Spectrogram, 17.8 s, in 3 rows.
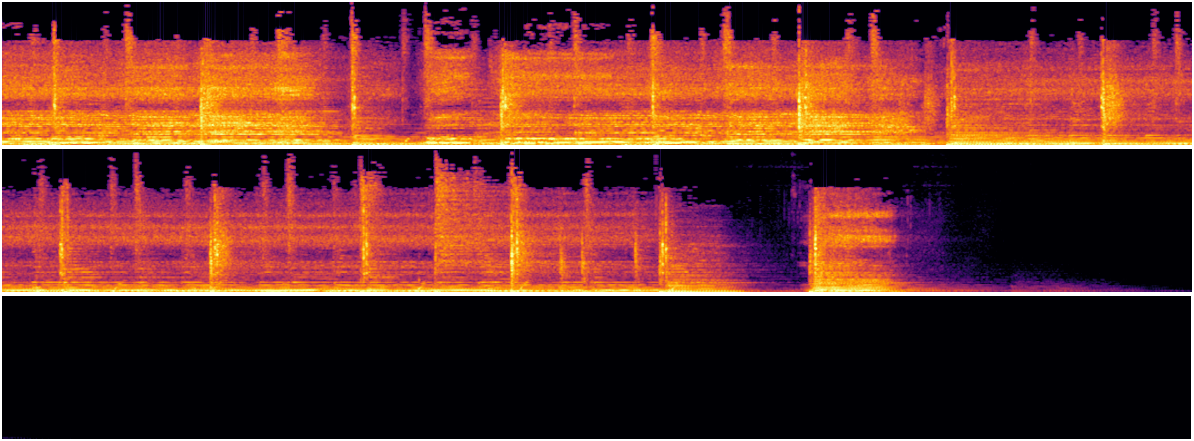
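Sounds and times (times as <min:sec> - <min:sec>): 
ukulele: 0:00.0 - 0:11.1.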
